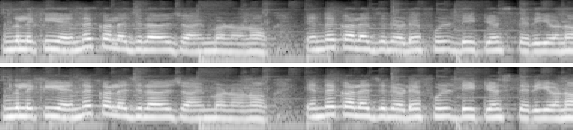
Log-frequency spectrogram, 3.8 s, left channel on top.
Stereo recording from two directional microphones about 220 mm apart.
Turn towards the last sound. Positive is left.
turn(degrees=0)  # may be behind; listen again after turning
